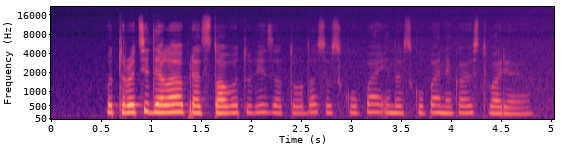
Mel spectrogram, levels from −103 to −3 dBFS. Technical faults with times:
1.68-4.91 automatic gain rising

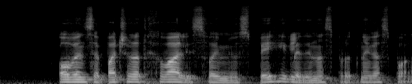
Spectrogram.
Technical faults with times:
none

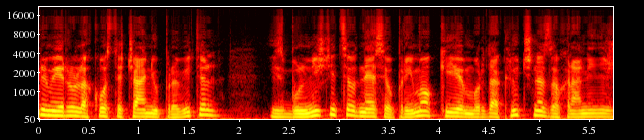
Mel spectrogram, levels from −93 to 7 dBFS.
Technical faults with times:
0.00-5.74 Opus compression

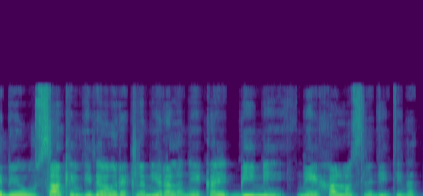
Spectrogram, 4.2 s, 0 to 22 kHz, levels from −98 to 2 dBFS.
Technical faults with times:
0.00-4.24 HE-AAC compression

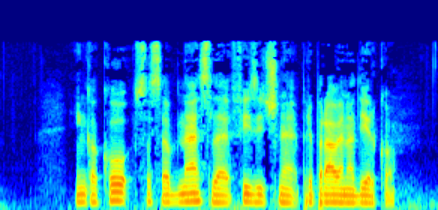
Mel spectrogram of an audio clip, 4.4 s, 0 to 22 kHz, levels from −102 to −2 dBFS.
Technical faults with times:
0.00-4.39 MP3 compression

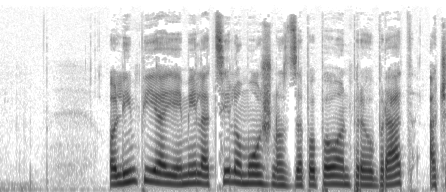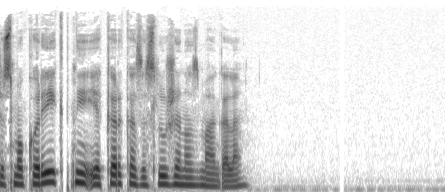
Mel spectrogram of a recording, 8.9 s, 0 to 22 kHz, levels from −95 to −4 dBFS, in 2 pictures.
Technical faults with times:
5.08-5.13 gap at a join of encoded pieces
7.86-7.90 gap at a join of encoded pieces

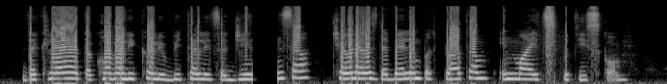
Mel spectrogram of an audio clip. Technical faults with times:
0.00-6.67 integer overflow
2.52-2.78 playback stall
2.78-5.35 catch-up at higher speed
3.21-3.23 gap between stream segments

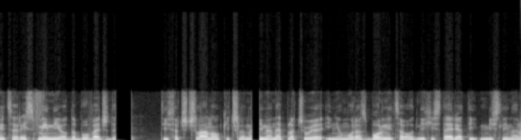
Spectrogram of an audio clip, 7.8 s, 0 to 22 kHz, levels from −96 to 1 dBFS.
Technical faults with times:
0.00-7.82 sample clock jitter
0.47-0.70 wireless microphone noise hit
1.74-2.02 packet loss on an ADPCM call
3.78-3.96 packet loss on an ADPCM call

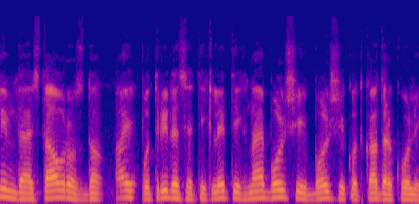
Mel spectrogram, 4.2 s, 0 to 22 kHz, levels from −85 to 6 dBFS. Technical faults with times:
0.95-1.19 call audio freeze
1.32-1.43 burst of packet loss

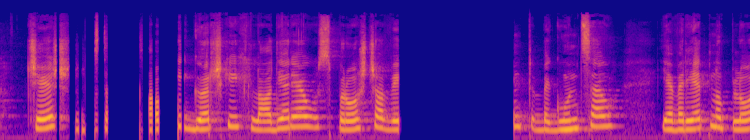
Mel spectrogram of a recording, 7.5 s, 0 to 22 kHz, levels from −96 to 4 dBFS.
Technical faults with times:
0.55-1.85 digital broadcast dropout
3.97-5.14 digital broadcast dropout

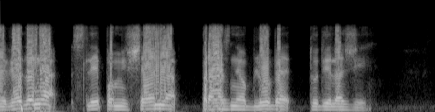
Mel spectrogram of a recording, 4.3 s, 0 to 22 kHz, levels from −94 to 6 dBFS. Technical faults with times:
0.00-4.35 Opus compression
0.00-0.50 integer overflow
1.11-2.22 integer overflow
2.60-2.80 integer overflow
3.36-3.40 integer overflow

